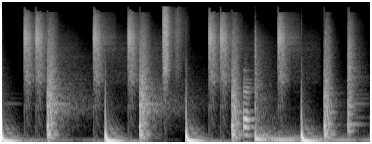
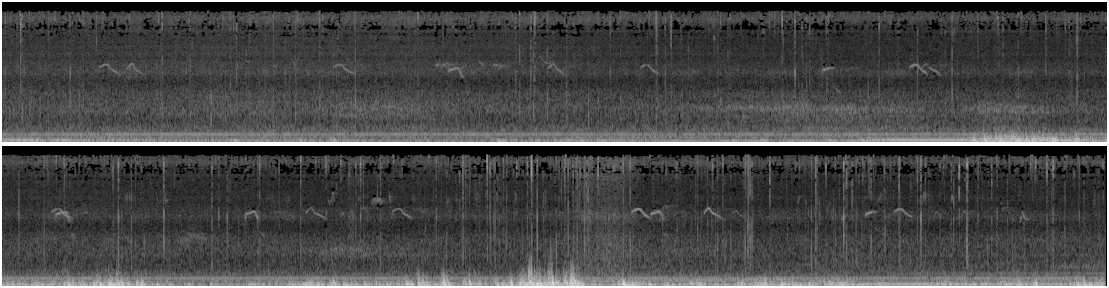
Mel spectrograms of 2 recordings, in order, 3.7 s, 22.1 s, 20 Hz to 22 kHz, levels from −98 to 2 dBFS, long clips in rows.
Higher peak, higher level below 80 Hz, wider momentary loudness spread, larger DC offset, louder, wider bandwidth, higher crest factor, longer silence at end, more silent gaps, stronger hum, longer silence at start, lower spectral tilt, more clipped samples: about the same, -4 dBFS vs -4 dBFS; first, -24 dBFS vs -34 dBFS; second, 8 LU vs 14 LU; first, 0.8% vs under 0.1%; first, -21 LUFS vs -33 LUFS; first, 19.5 kHz vs 17 kHz; second, 16 dB vs 28 dB; about the same, 0 s vs 0 s; neither; neither; about the same, 0 s vs 0 s; second, -4.5 dB/octave vs -6 dB/octave; neither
